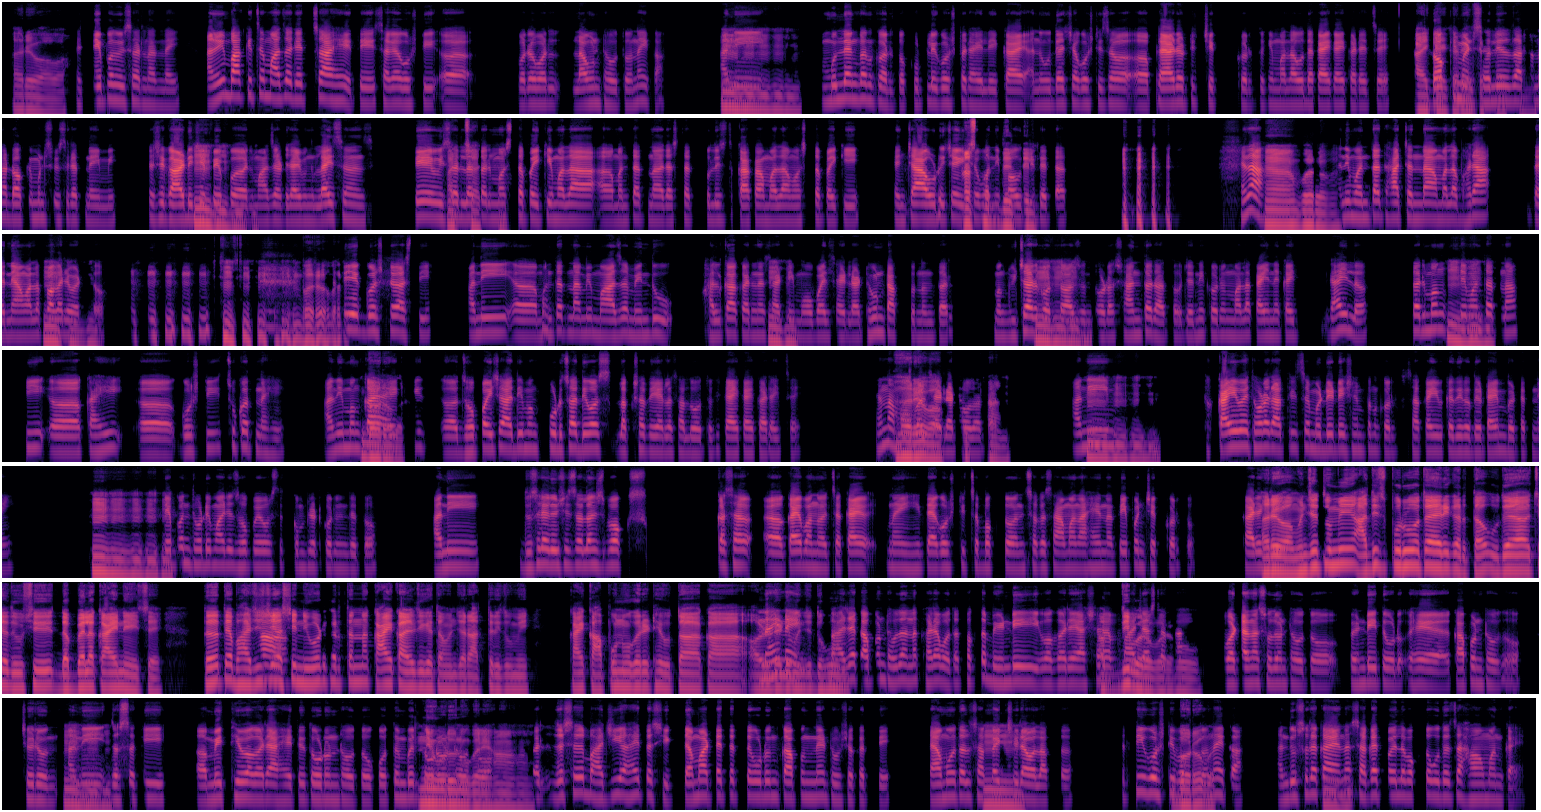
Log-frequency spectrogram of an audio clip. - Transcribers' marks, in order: in English: "प्रायोरिटी चेक"; in English: "डॉक्युमेंट्स"; tapping; in English: "डॉक्युमेंट्स"; in English: "लायसन्स"; laugh; laugh; in English: "बॉक्स"; in English: "चेक"
- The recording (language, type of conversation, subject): Marathi, podcast, पुढच्या दिवसासाठी रात्री तुम्ही काय तयारी करता?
